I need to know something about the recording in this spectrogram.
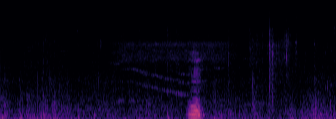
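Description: A man chewing a mouthful of cheesesteak, then an appreciative "mmm" hum about halfway through, the loudest sound. Just before the hum comes a short falling whine-like tone.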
